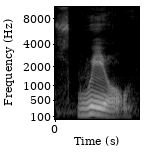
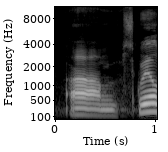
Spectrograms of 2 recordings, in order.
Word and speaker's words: Sguil: another 1s GUI L which is pronounced squeal squeal has been around for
